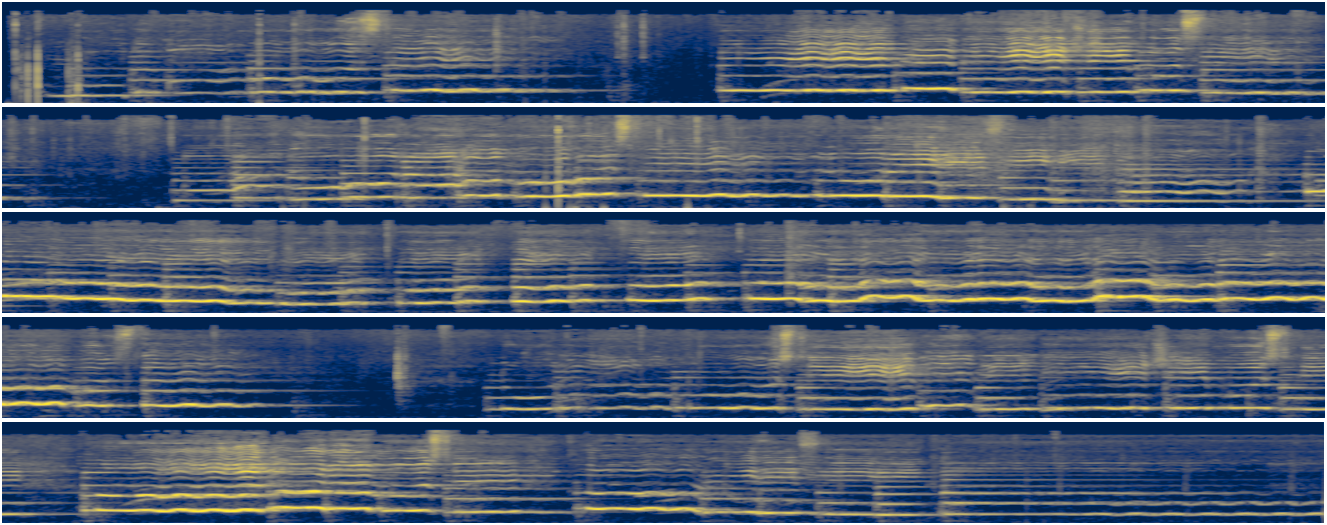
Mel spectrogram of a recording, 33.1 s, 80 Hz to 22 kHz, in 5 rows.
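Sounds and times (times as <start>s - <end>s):
soprano singing: 0.0s - 21.6s, 22.2s - 33.0s.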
